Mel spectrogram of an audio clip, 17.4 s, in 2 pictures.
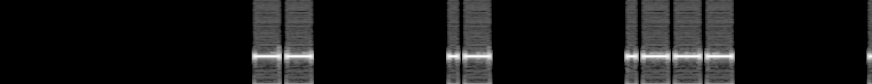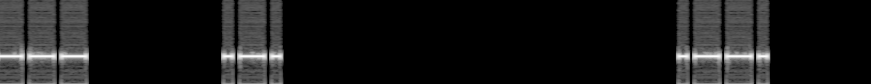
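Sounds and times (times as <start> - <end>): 
morse code at 5 wpm: 2.6 - 3.1, 4.5 - 4.9, 6.3 - 7.4, 8.7 - 9.6, 11.0 - 11.6, 15.5 - 16.4.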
